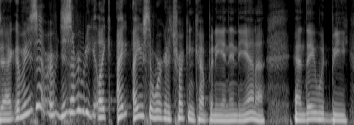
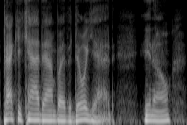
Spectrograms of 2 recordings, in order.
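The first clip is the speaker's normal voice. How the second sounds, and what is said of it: Put-on Boston accent. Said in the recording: “If you go to Boston, right, you know the accent up there”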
